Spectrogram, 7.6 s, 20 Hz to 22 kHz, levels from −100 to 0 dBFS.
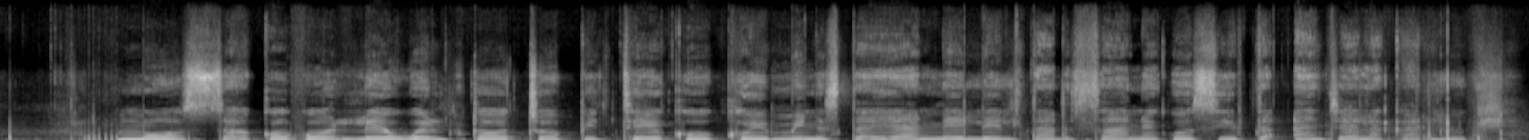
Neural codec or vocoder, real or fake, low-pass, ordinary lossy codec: vocoder, 44.1 kHz, 128 mel bands, Pupu-Vocoder; fake; none; none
